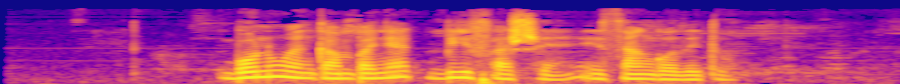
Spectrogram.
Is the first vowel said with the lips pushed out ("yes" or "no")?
yes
